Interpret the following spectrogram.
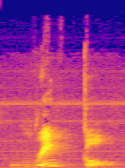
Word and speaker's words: wrinkle: t's this word is wrinkle the w is silent so where would i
